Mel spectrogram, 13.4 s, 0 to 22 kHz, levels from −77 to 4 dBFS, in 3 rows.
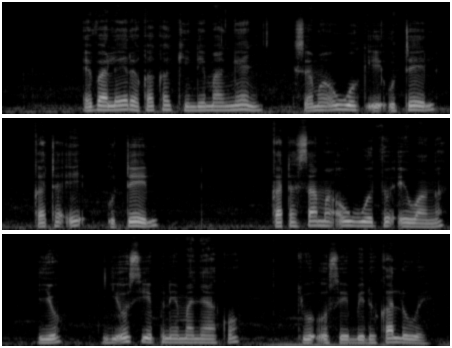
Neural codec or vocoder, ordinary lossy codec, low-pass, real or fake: none; none; none; real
